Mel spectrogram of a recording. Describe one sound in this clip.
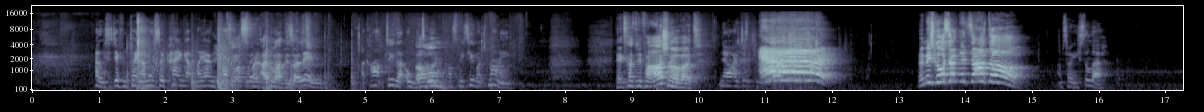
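A young woman speaks into a phone, upset and raising her voice at times.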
